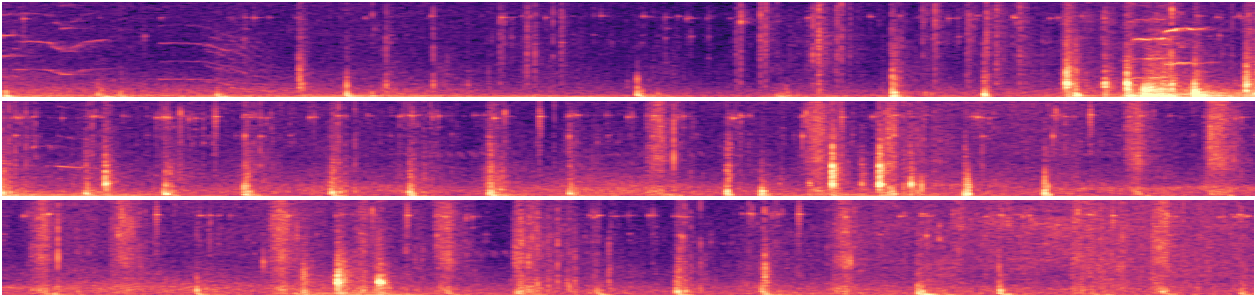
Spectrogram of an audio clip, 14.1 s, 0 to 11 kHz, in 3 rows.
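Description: A horse in The Witcher 3 Hearts of Stone moves at a steady pace, its hooves making a regular, fairly faint clip-clop that runs throughout with light jingling.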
